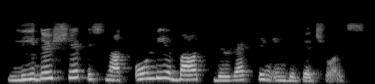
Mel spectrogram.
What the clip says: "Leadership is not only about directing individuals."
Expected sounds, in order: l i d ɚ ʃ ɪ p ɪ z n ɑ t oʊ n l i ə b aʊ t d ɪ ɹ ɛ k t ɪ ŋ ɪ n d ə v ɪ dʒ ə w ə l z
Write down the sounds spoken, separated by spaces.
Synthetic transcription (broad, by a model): l i d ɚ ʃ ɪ p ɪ s n ɑ t oʊ n l i ə b aʊ t d ɪ ɹ ɛ k t ɪ ŋ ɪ n d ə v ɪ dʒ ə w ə l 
